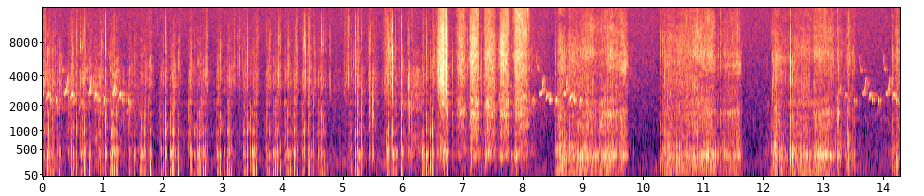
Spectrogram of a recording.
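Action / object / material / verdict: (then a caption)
scrape / rubber basketball / rubber / none. Fingertips and nails rub and scratch the pebbled surface of a full-size, inflated, hollow rubber basketball held close up in both hands. Rapid, dry scratching bursts come first, with a faint hollow tone around 330 Hz. They give way to longer, steadier rubbing strokes with brief silent gaps between them.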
